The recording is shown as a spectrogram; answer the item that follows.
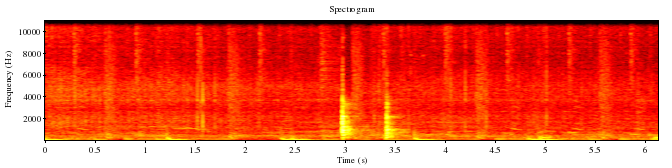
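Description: Mixed vegetables and white rice with soy sauce fry in a pan for Jamaican vegetable fried rice, a loud close sizzle with stirring scrapes and two sharp clatters midway.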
